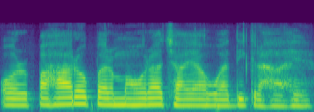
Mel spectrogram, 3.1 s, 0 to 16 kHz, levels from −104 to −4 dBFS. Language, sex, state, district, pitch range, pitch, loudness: Hindi, female, Arunachal Pradesh, Papum Pare, 160-180 Hz, 170 Hz, -18 LUFS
